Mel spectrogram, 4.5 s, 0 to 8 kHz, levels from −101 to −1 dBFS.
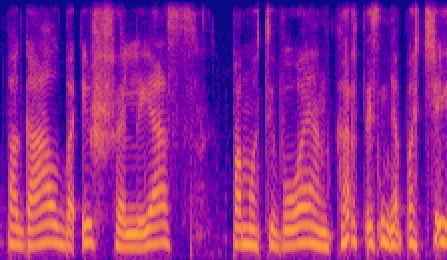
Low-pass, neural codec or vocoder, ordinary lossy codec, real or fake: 7.2 kHz; none; Opus, 24 kbps; real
